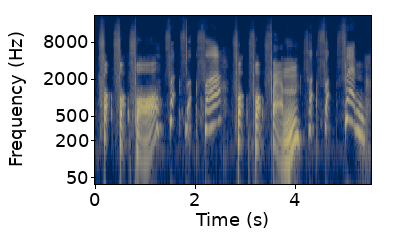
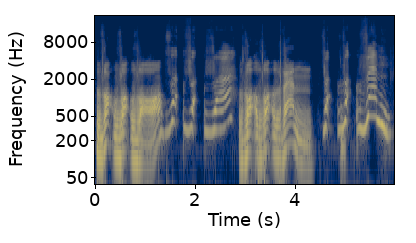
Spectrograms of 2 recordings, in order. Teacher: the voiceless sound fa that you hear at the beginning of the word fan and its voiced partner va that you hear at the beginning of the word van. Listen carefully to hear the difference. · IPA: /f/ & /v/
